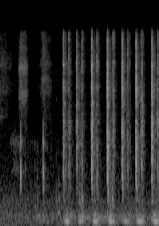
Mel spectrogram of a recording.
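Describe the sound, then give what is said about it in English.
Rapid, forceful tapping on a computer keyboard: a couple of isolated clicks, then a quick run of sharp keystrokes in an uneven rhythm, moderately loud, with no voices. “You hear the tapping on that keyboard? On that sounds like angry tapping.”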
